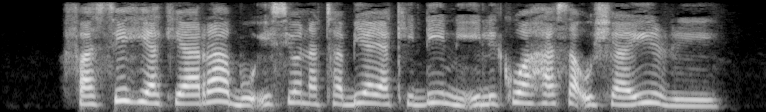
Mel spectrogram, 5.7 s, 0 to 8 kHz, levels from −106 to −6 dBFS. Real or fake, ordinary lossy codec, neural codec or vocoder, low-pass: real; MP3, 64 kbps; none; 7.2 kHz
